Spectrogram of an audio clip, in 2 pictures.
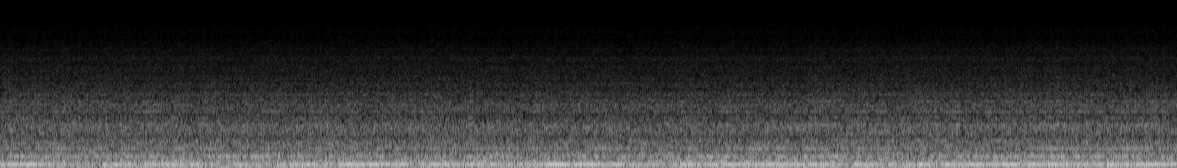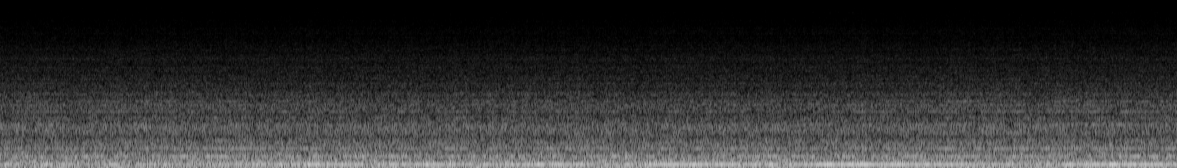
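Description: An aircraft engine drones steadily with a low hum inside the cabin.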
